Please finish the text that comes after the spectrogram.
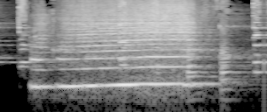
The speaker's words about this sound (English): Today's story is about the time Thomas went to London to see the Queen and how on his journey Thomas met an engine called Duchess, a very special cream coloured tender engine with a whistle that sounds like this.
